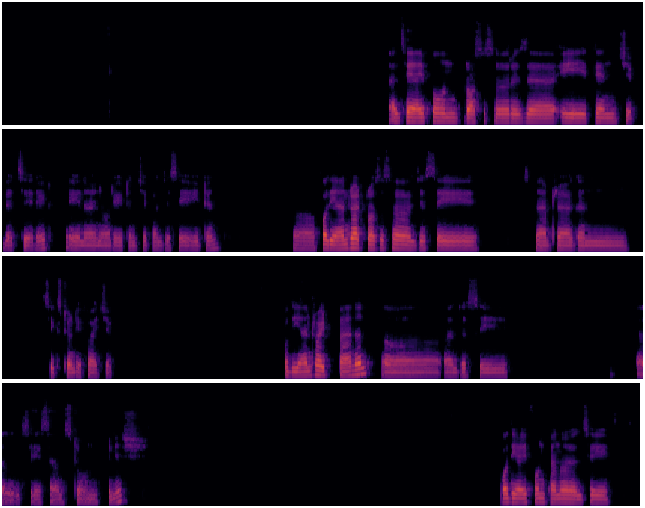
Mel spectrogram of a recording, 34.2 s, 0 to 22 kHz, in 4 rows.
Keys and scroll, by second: 5.8 Tab, 7.1 Tab, 11.3 super+e, 12.4 super+e, 17.9 Tab, 27.2 Tab, 29.0 super+e, 32.8 super+e, 33.9 Tab.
